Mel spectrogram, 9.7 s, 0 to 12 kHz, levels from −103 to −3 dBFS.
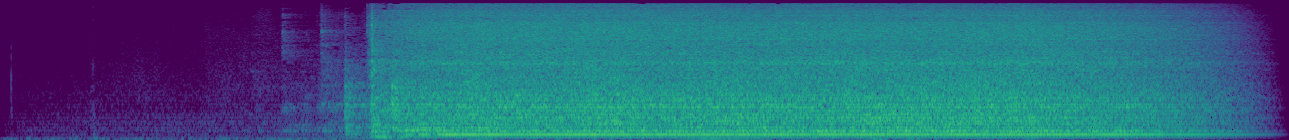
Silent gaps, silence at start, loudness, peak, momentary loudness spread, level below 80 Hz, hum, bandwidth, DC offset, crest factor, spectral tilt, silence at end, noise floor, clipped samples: none; 2.4 s; -31 LUFS; -18 dBFS; 10 LU; -62 dBFS; none; 11.5 kHz; under 0.1%; 14 dB; -4 dB/octave; 0.3 s; -76 dBFS; under 0.1%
